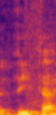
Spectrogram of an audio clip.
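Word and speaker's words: Bita: So because the vita here, the b sound of the vita is followed by a vowel, the b becomes a v, and it's pronounced b in every other case. All other, it's b as in boy. V as in Victor here.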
